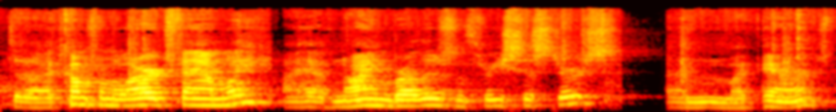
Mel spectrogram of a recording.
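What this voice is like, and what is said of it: Slight Newfoundland accent. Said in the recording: “I am from the East Coast. I'm a Newfoundlander. You might detect a little bit of an accent. It comes out once in a while.”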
